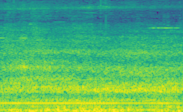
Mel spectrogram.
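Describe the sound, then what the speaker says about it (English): A tractor pulling a hay baler rolls past in a hay field, its engine a steady, loud drone with a broad rumble that holds even throughout, no voices over it. "there goes a tractor with a baler"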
